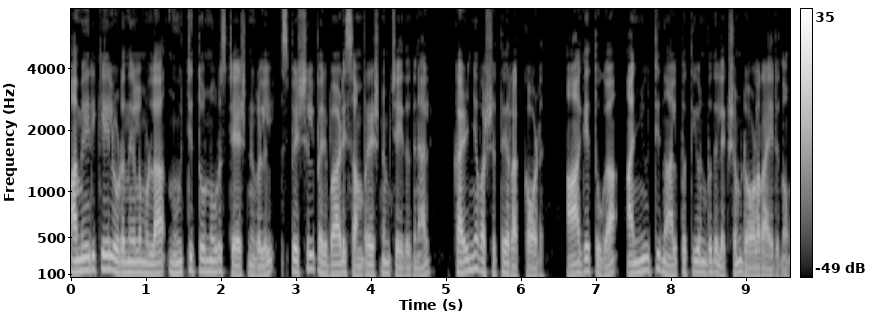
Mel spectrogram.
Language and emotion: Malayalam, neutral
